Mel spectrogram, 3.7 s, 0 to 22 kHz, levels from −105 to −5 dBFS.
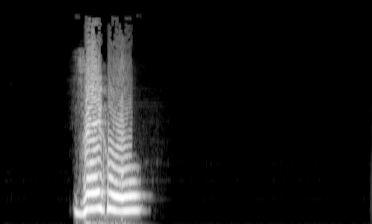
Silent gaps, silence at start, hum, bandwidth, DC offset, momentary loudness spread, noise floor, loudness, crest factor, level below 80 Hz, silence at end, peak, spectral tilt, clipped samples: none; 0.75 s; none; 15 kHz; under 0.1%; 10 LU; under -90 dBFS; -9 LUFS; 14 dB; -56 dBFS; 2.3 s; 0 dBFS; -5 dB/octave; under 0.1%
